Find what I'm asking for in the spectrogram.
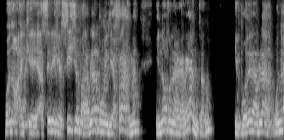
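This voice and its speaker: Speaking to a laptop microphone from close by, an older homiletics professor teaches an online class. His manner is calm and conversational, and his voice is high-pitched.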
